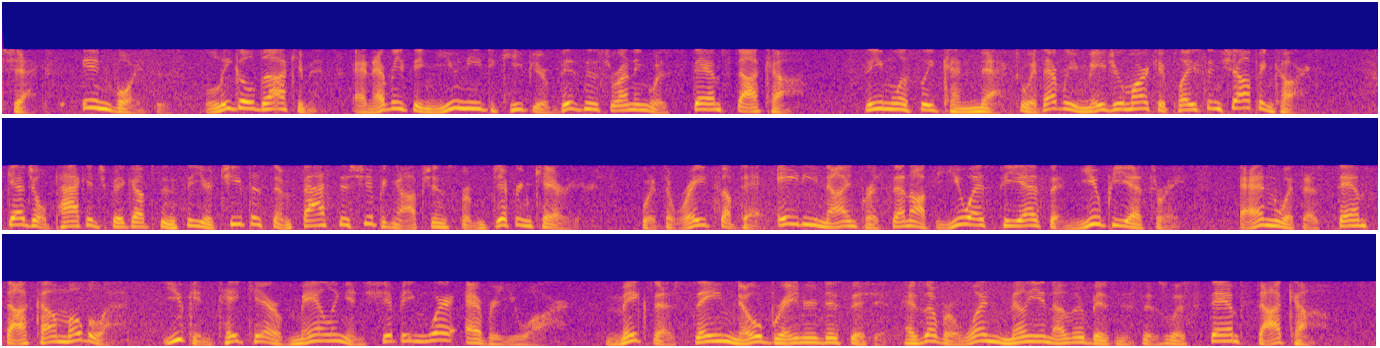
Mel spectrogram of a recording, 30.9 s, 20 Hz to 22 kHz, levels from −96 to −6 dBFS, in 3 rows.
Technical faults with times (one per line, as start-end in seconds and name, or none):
none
